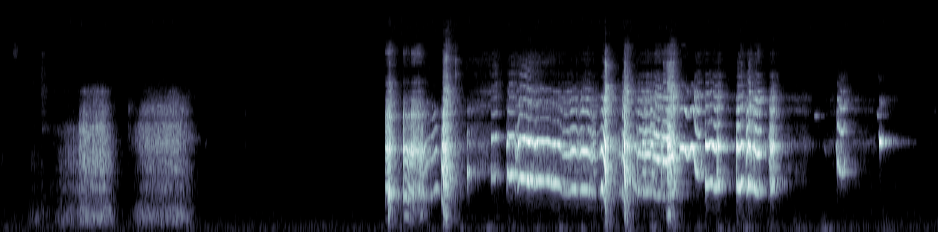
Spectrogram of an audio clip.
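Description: Two soft breathy puffs, then a high, wavering whistle-like tone blown at the mouth for about four seconds, broken by sharp clicks.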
